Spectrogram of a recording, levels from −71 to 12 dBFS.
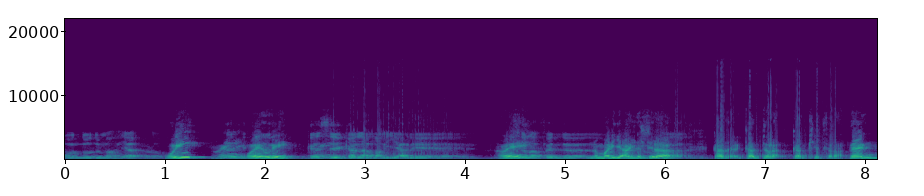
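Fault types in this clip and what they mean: Processor overload crackle: from 2.68 to 4.06 s and 6.09 to 7.79 s, the processor misses buffer after buffer, each around 5 ms, and every miss leaves a hard-edged gap of silence, so the sound breaks into gritty crackle until the load eases.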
